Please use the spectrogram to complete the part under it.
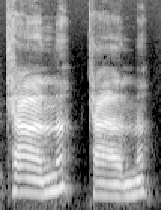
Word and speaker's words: Cannes: Is it Cannes or is it Con? How do I properly pronounce this film festival? – It is the Cannes Film Festival. And Caen, C-A-E-N, is a city that's in Normandy where it's cold and they make apples and cider.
